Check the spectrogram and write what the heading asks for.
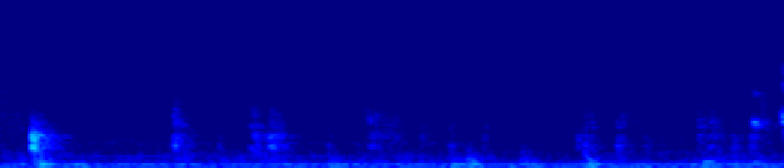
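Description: Dry-erase marker writing on a whiteboard: a string of short, faint strokes as figures are written out, over a steady low hum.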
